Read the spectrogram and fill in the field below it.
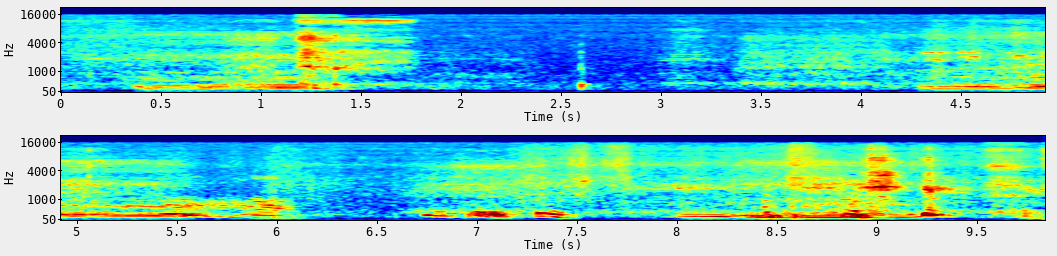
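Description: Repeated rough, buzzing breaths in a quiet room with some faint noise in between: snoring.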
